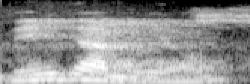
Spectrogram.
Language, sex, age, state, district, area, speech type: Bodo, male, 30-45, Assam, Chirang, rural, spontaneous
